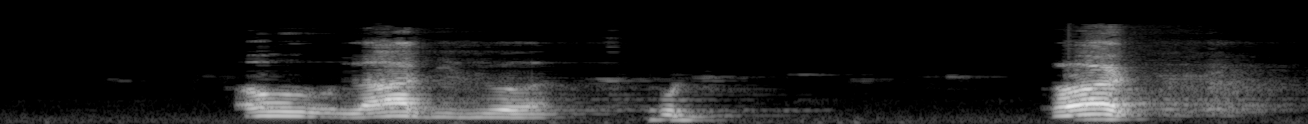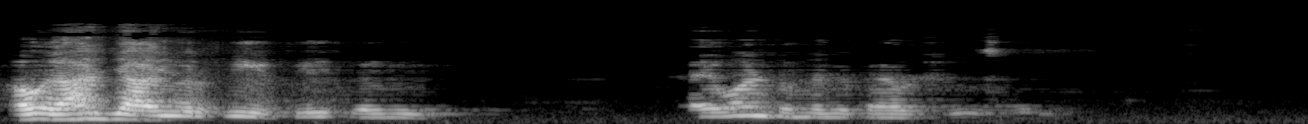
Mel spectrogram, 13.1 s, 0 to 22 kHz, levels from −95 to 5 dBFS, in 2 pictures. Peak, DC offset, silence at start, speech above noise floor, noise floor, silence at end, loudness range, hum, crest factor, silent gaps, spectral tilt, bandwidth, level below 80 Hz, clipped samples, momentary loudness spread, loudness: 0 dBFS; under 0.1%; 1.2 s; 56 dB; -74 dBFS; 1.75 s; 14 LU; none; 20 dB; none; -7 dB/octave; 8.8 kHz; -76 dBFS; under 0.1%; 20 LU; -17 LUFS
